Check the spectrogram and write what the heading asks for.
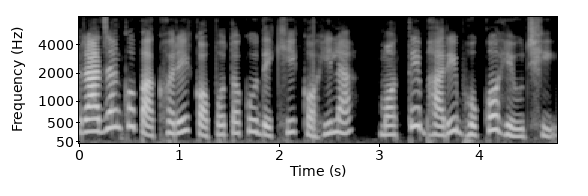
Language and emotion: Odia, neutral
